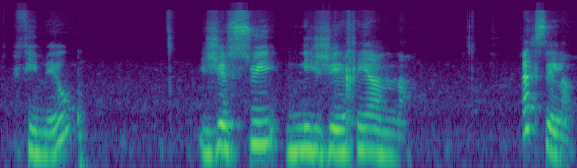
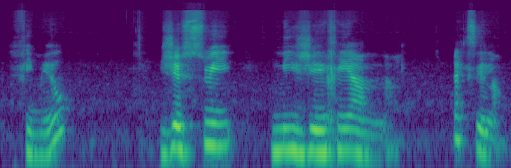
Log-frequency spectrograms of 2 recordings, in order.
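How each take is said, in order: Both takes have the same delivery.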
